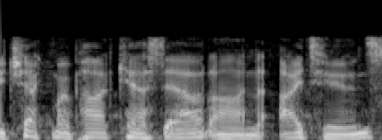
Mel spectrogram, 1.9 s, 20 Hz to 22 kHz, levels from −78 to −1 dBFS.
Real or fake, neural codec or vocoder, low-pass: fake; codec, 16 kHz, 16 kbps, FreqCodec, larger model; 7.2 kHz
